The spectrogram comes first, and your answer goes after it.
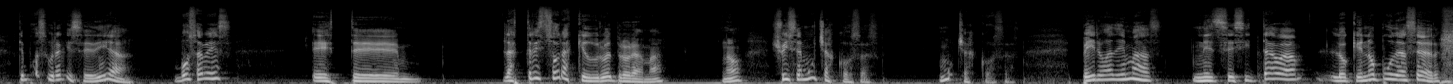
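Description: A man talks in a Rioplatense accent, his high pitch swinging very widely. He moves at a fairly slow pace with long, frequent pauses. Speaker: radio host. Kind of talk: casual chat.

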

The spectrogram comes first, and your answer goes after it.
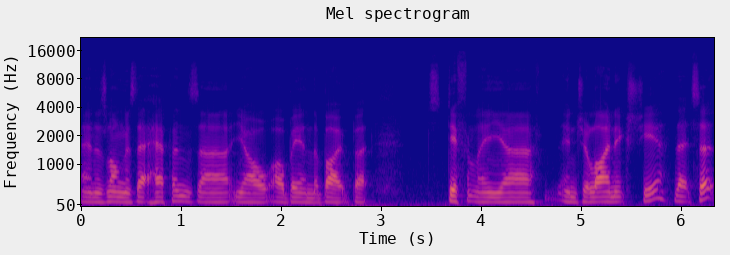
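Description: A man with a New Zealand accent at medium pitch, fairly even in intonation and fairly quick in pace, in a very clean recording with a silent background. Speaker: Olympic rower. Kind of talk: interview. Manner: halting, many fillers; measured.

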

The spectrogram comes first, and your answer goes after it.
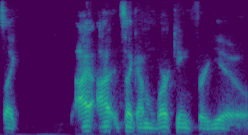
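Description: The sound is dry and close with no echo, set against a quiet background. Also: man. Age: 30s. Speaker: podcast host, retired Muay Thai fighter. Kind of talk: casual interview chat.

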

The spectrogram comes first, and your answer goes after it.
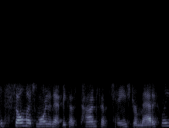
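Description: In an ordinary speaking voice, a woman talks at a medium pitch and a fairly quick pace with lively intonation. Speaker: business consultant. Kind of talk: interview.

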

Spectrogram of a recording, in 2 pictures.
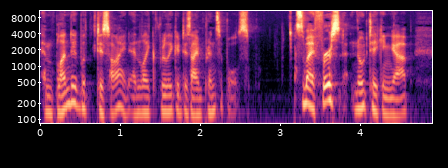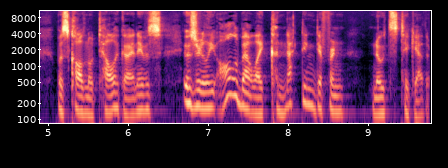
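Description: On a very clean recording with a silent background, a man with an American accent talks at a very fast pace, his voice fairly high and somewhat breathy. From India, then California from age 11. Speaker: startup founder. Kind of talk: casual interview.

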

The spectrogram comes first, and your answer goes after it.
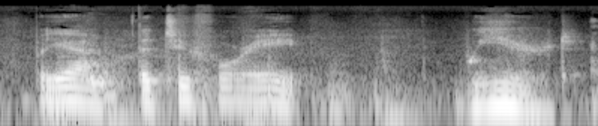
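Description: A fairly brisk female voice, its pitch varying in an ordinary way. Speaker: military veteran, podcaster and parent. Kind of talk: casual chat. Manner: casual, profane, laughing often.

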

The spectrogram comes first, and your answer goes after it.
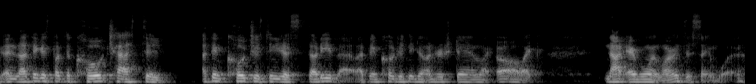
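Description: Speaking with an American accent, a man talks at a very fast pace. His fairly high voice is somewhat breathy. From US South, Mississippi. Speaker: performance coach. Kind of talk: casual interview.

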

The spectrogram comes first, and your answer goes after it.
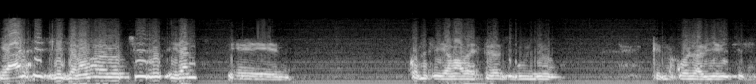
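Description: A man speaks at a moderate pace with very even loudness and long, frequent pauses. Noticeable background noise and audible room echo fill the recording. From Spain, Valencia region (Denia). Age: 50s. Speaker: churro shop owner. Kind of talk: radio interview.

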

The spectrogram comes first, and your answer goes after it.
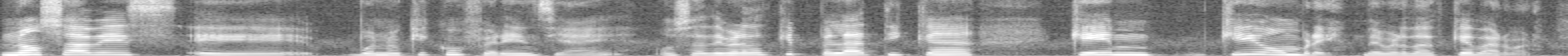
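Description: A woman's high, bright, sharp voice with a Mexican accent, very slow in pace, with ordinary pitch variation. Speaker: podcast host. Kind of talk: casual monologue. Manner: animated.

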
